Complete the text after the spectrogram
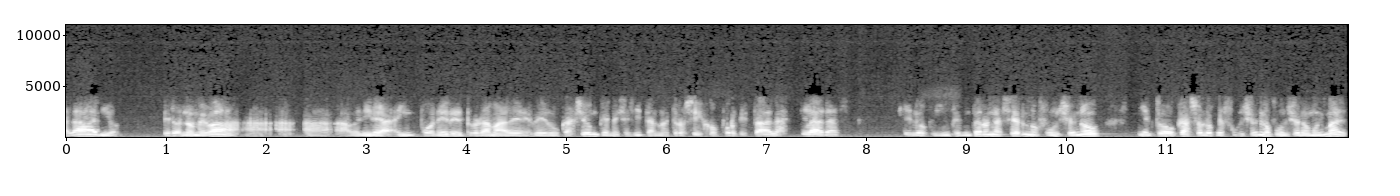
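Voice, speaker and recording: A man's medium-pitched voice at a moderate pace, with ordinary pitch variation and an ordinary speaking voice. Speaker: politician, national deputy. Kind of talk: radio interview. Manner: frequent fillers and repetitions.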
